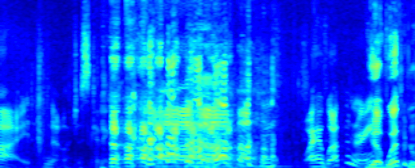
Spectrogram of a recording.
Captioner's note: laughter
